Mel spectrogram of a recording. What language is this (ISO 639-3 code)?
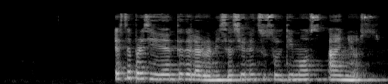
spa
